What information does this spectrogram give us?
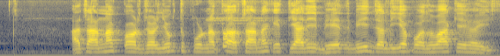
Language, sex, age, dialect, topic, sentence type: Magahi, male, 51-55, Western, agriculture, statement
